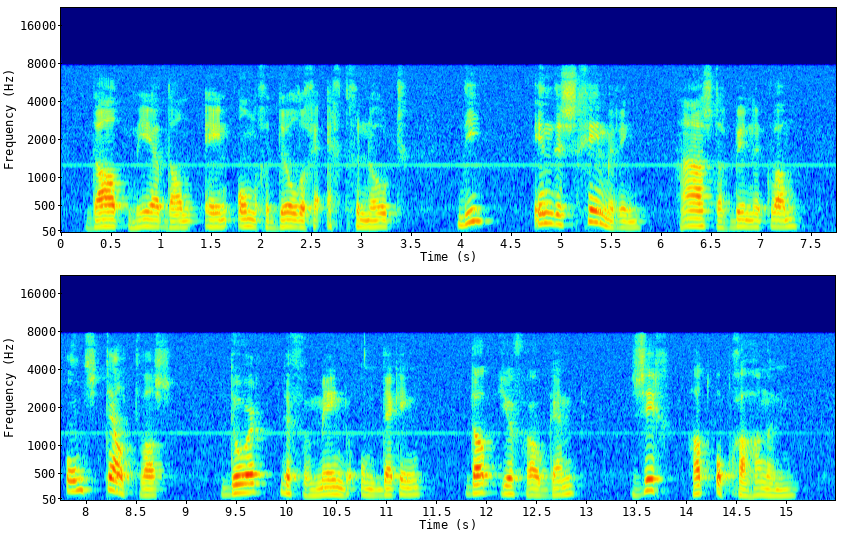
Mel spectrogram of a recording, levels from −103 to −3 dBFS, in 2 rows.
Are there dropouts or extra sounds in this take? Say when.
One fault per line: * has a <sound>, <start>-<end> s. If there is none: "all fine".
all fine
